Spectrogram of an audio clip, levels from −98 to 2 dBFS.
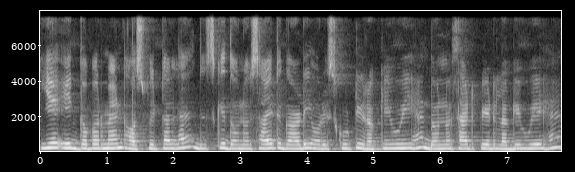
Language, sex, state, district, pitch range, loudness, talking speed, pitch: Hindi, female, Chhattisgarh, Bilaspur, 220-245 Hz, -14 LUFS, 160 wpm, 230 Hz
